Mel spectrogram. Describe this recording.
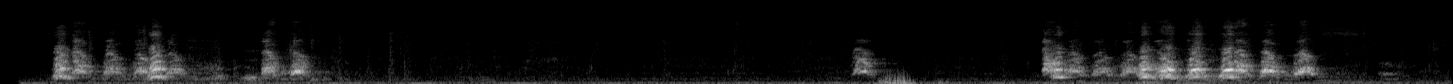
May 5 2022 111255 PM dogs barking
Auidio of dogs barking from a car at night recorded from sidewalk
barking, dog, pets, dogs, bark, barks, growling, dogs-barking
